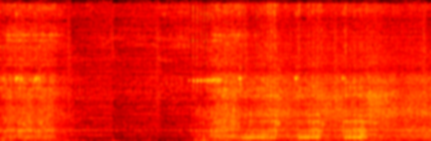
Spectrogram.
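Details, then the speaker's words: Honda Beat FI scooter, previously bogging on snap throttle, now tested; engine snaps up cleanly on each quick throttle blip with no bog or stumble; throttle response clean and immediate. "Oke kita coba gas langsung dapet dan langsung respon Ya yang seperti itu ya"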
